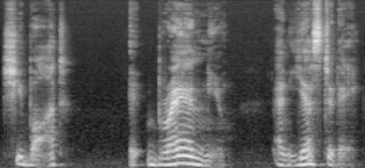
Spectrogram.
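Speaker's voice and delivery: pauses around "bought", a drawn-out "brand", "yesterday"; stressed words isolated. Shown as a demonstration. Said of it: "the stress is on".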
